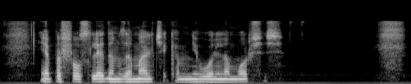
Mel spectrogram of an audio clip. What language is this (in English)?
Russian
